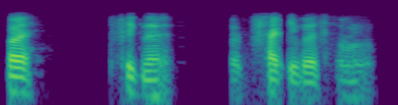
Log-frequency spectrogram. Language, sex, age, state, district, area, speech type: Assamese, male, 45-60, Assam, Goalpara, rural, conversation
